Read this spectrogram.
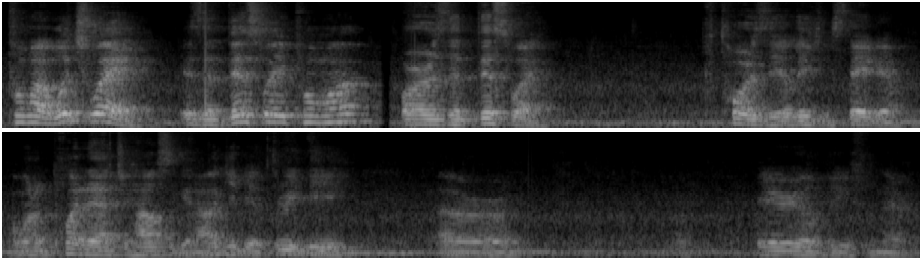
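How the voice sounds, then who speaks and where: A man's voice: fairly low pitch, moderate pace, darkish tone, recorded from a distance. A man hosting a casual livestream from a hotel suite, talking in a rambling, chatty way and often correcting himself. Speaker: vlog host. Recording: echoey room, off-mic, background noise.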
